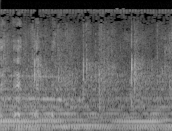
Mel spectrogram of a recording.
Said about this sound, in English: So this morning, with a clap, let's all welcome E.S. Joy to be a blessing to us.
